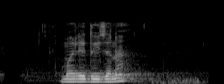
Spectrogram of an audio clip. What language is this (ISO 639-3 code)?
nep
